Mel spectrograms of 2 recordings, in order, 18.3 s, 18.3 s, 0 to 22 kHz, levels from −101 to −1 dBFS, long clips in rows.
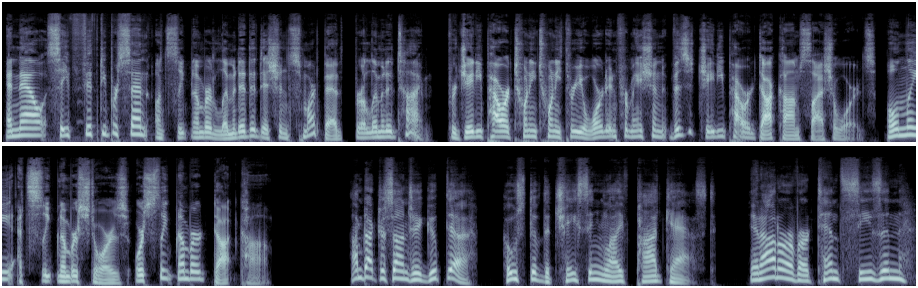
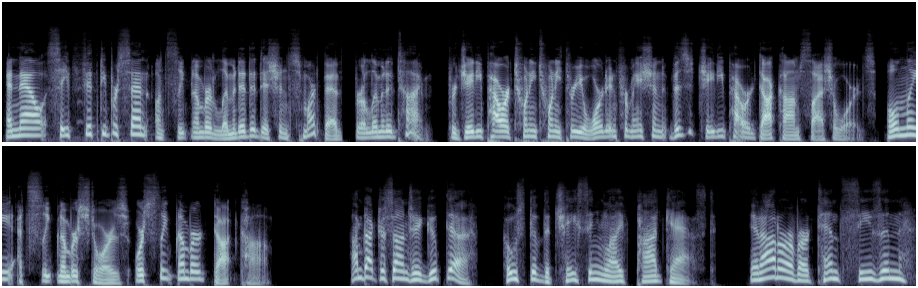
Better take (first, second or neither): first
